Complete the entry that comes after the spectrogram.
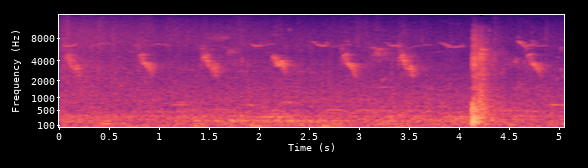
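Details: Wren nestlings near fledging, fed by adults bringing varied prey. A steady series of high, falling chirps runs about twice per second. A sharp thump or knock sounds near the end.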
